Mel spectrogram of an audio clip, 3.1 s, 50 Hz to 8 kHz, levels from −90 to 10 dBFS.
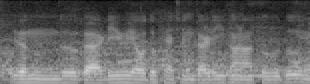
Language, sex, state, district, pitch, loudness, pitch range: Kannada, male, Karnataka, Bidar, 115 Hz, -17 LUFS, 115-120 Hz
